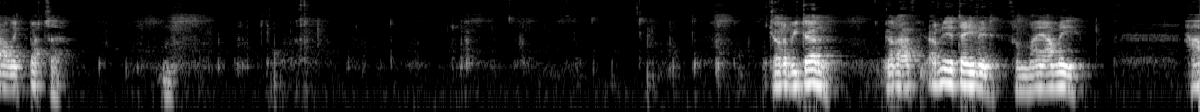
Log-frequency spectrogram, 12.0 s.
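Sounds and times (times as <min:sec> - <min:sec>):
chewing crisp bread: 0:00.8 - 0:07.8.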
